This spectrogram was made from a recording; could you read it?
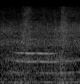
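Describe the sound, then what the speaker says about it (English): A cat meows once in a drawn-out, steady cry close by, heard in a kitchen with no talk over it. "He's meowing."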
